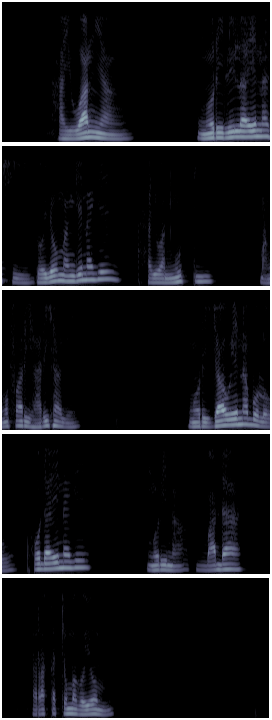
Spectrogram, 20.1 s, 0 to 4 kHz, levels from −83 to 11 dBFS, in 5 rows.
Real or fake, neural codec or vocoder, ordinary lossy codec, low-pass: real; none; none; 3.6 kHz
